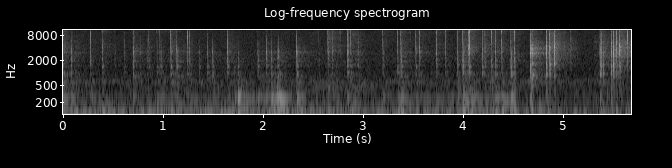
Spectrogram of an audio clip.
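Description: Long acrylic nails tap rapidly on a clear 500 ml plastic micellar water bottle full of liquid, first while it sits on a table and then while it is held in the hands. The result is a dense, irregular stream of quiet, bright, crisp clicks that die away almost instantly, with a faint low hum underneath.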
